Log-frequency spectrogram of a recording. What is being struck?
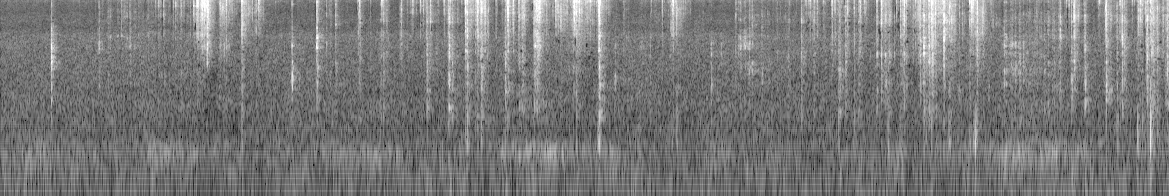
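Painted soap bar.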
